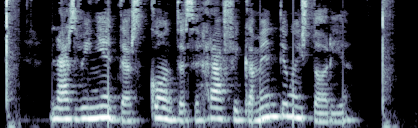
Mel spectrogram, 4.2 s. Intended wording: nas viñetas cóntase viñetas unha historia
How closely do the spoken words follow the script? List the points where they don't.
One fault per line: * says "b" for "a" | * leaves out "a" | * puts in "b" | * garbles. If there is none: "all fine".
* says "graficamente" for "viñetas"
